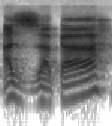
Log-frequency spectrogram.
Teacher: Kemudian az-zakah alif lamnya alif lam syamsiyah tidak dibaca, langsung masuk ke huruf berikutnya yaitu za, ditandai dengan ada tasdidnya.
